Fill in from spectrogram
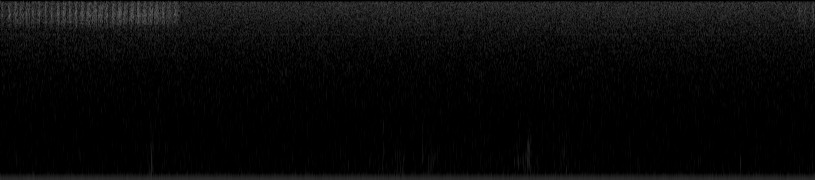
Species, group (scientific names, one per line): Omocestus bolivari
Orthoptera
